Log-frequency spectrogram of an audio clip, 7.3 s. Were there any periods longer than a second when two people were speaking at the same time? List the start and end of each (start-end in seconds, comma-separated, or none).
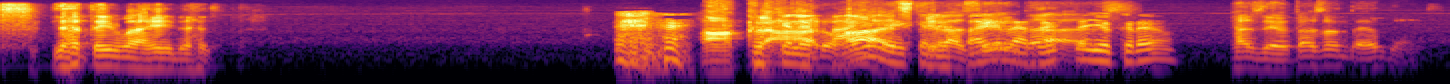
3.8-5.6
